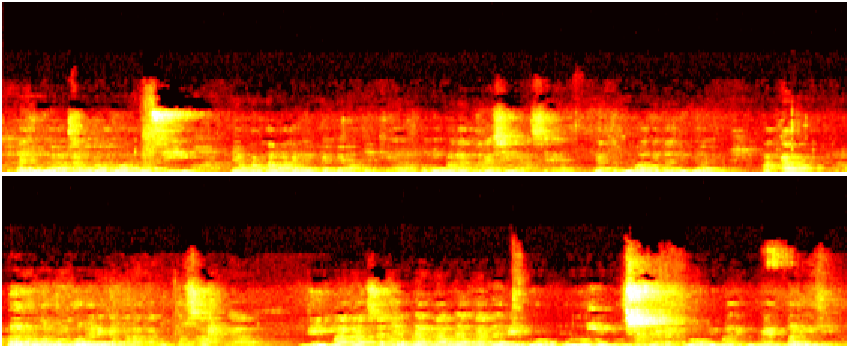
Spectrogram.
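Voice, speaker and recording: A man's voice: steady tone, fairly quick, dark tone. A man, a police official answering formally at a press conference with some English loanwords. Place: large room at a press conference. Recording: boomy echoing hall, distant muffled mic, faint noise.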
